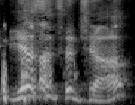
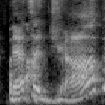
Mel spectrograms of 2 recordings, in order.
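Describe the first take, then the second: First: Slow, higher-pitched retold reassurance; emphatic confirmation. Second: Retold incredulous question, lifting at the end; surprised question. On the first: Marketing chief answering the doubtful storyteller, drawn-out confirmation. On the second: Storyteller quoting his reaction to the marketing chief, mildly incredulous. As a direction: ask it in mild disbelief.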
